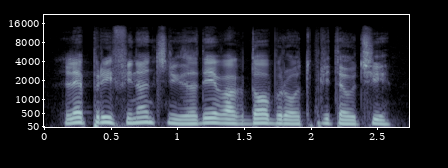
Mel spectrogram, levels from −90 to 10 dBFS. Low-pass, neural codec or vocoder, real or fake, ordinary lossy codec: 14.4 kHz; none; real; none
